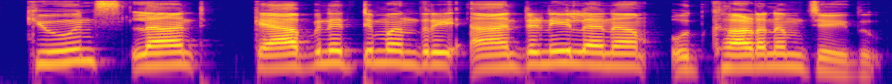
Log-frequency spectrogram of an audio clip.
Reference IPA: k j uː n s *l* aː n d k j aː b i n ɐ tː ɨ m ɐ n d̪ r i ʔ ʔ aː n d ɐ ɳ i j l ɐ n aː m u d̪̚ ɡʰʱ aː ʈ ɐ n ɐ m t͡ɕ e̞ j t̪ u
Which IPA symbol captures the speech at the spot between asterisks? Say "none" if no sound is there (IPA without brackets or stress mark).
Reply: l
